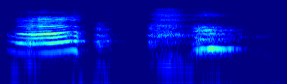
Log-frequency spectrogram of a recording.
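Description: A dog gives a couple of quick, high-pitched barks, the first longer and louder, followed by a shorter double yip, with no talking.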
